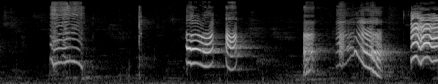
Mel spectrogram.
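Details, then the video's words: Pet parrot indoors imitating speech, said to say "mummy papa": clear squeaky, nasal syllables in short bursts, some rising then falling, separated by brief pauses, with a faint click between them. "parrot talking mummy papa"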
